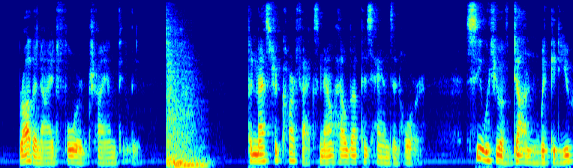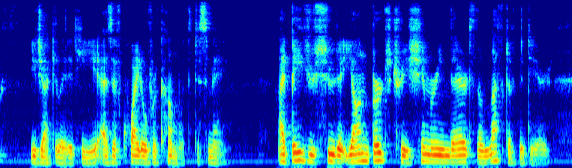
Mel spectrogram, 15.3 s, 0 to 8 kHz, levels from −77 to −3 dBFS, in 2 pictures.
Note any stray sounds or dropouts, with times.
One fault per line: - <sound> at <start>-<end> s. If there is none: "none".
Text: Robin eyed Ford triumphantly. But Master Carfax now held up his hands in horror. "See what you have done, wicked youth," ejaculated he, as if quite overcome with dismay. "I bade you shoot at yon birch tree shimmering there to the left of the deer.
- thud at 2.2-2.9 s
